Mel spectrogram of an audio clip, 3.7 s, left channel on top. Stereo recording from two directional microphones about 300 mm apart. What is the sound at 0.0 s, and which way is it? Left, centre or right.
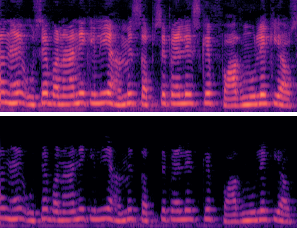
A woman's voice, left.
